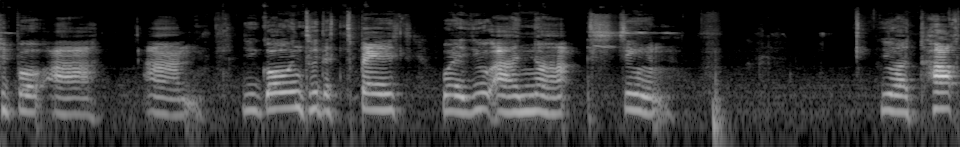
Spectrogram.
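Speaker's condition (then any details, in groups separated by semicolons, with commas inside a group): Cerebral palsy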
